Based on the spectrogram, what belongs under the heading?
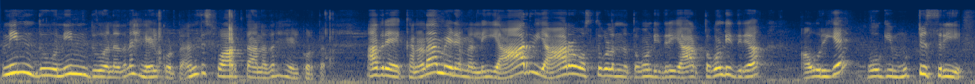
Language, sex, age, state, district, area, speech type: Kannada, female, 45-60, Karnataka, Vijayanagara, rural, spontaneous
